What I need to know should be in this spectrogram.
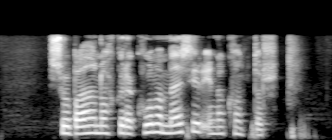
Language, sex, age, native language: Icelandic, female, 40-49, Icelandic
